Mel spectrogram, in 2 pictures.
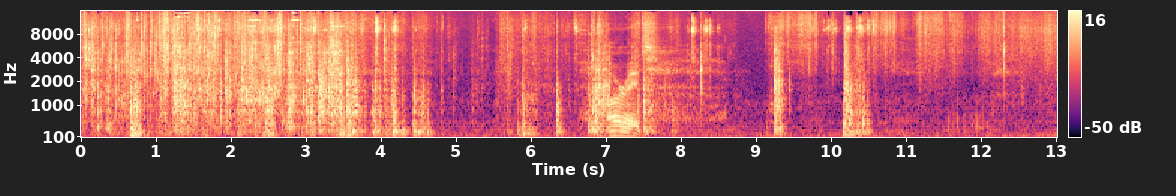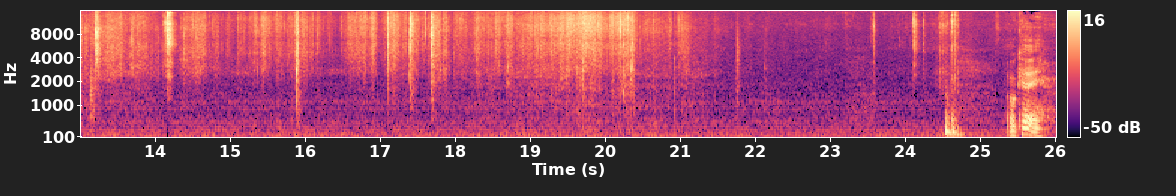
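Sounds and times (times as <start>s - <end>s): plastic bags crinkling: 0.0s - 4.8s, 9.2s - 21.2s
small parts clicking and knocking: 0.0s - 5.0s.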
